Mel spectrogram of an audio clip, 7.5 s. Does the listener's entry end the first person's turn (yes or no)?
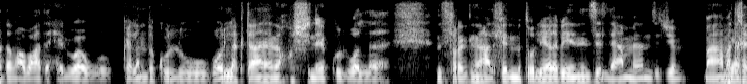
no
